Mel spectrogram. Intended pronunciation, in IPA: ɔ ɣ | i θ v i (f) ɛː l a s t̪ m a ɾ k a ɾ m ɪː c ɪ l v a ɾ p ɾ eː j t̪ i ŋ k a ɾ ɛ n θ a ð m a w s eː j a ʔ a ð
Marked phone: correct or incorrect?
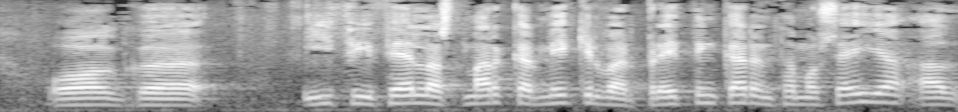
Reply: correct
